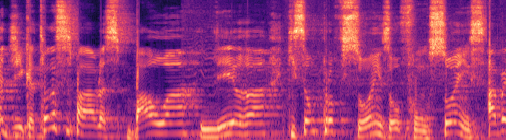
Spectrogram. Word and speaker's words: Lehrer: Como professor, não é Lehrer, mas sim Lehrer.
